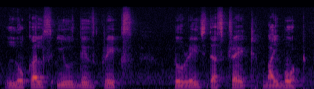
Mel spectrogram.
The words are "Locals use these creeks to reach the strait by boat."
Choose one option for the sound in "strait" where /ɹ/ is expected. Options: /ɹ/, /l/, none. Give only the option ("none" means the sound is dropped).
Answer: /ɹ/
